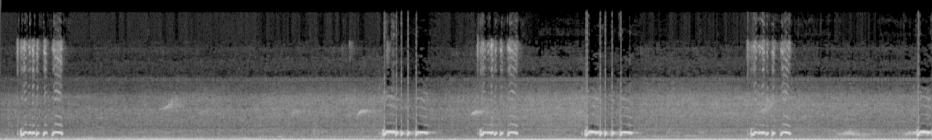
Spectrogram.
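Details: Zebra dove of local stock, a frequent singer, cooing as a lure for other doves. Brief paired hooked coos come roughly every one to two seconds above a loud, constant low-pitched hum.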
